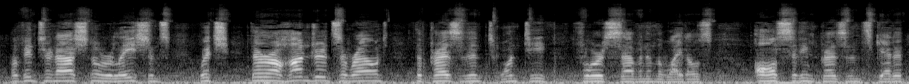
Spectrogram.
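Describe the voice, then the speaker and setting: A man's voice: a little high, sharp tone, slight background noise, poor audio. A man delivering an impassioned political rant to his followers in an emphatic, combative, profane way, repeating words for weight. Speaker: political commentator.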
